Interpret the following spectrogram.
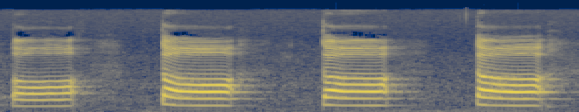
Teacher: زبان کی نوک کو سامنے کے دو دانتوں کے جڑ میں لگانے سے ادا ہوتا ہے. میں نے بتایا تھا نا کہ تا, دال اور تو کا مخرج سیم ہے.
